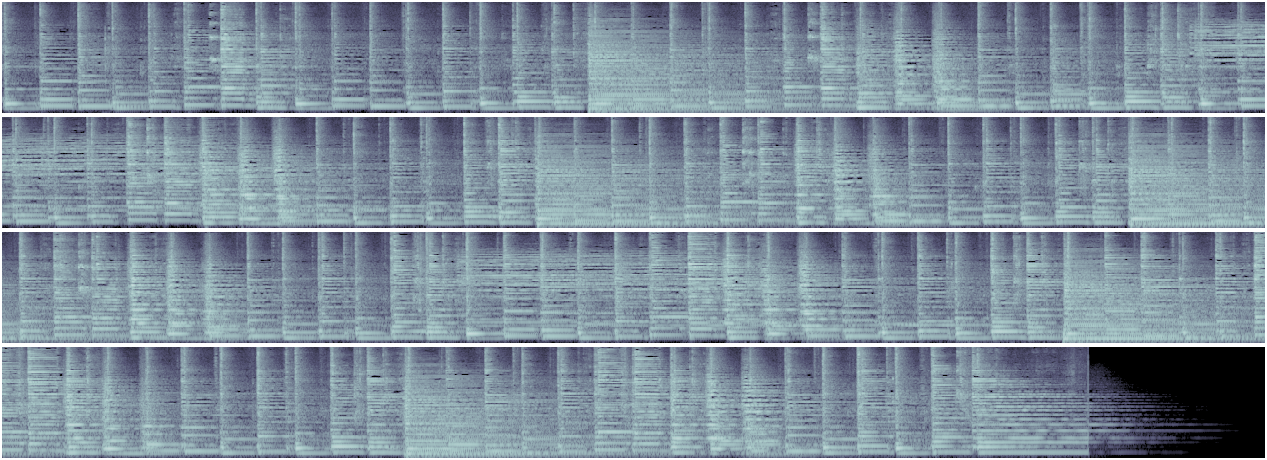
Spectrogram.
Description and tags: Spooky music
Music I made in GarageBand for something called Victors Crypt. The original idea was this melody I made on acoustic guitar. Then I addded strings to make it more spooky and a bass-note along with a piano-chord to make it sound more powerful. Hope you like it
Instrumental, Crime, Creepy, Monster, Strigs, Scary, Violins, Sci-Fi, UFO, Atmosphere, Alien, Mystic, guitar, Space, Effect, Spooky, Acoustic, Murder, Fiction, Frightening, Intro, Ghost, Strange, Mystery, Amient, Free, Piano, Spacecraft, Scifi, Outro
